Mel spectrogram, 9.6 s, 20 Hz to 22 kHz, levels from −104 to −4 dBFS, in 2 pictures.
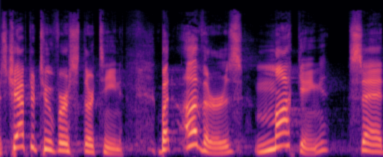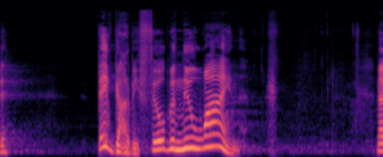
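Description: At 3.93 s and again around 6.36 to 6.38 s, compressed frames get skipped, roughly one 23.2 ms frame each time, so the speech jumps ahead by about 20 ms.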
